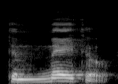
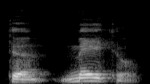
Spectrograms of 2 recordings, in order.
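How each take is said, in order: First: The weak first syllable is said in full. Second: The same.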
